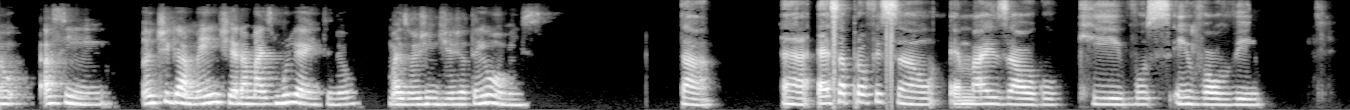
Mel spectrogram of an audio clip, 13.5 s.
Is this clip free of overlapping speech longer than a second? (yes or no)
yes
